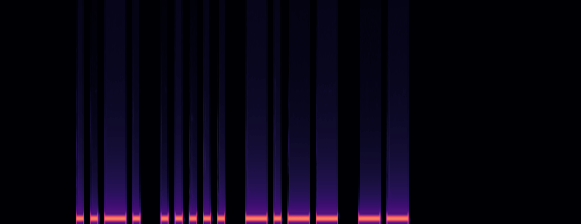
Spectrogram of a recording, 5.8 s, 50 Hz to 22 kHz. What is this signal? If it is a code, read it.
Morse code, heard as a keyed tone, about 17 wpm, 700 Hz. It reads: F5YM
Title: DXCC-100 Call Signs - 4 Characters - Repeated 2x - 17wpm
